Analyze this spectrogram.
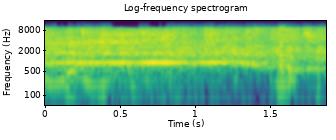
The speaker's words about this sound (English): Do you guys want to clap for them?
